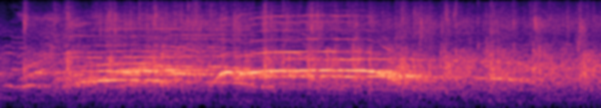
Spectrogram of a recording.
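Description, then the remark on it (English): An audience claps and cheers for about four seconds after a preacher recites a Bible passage, a dense, steady wash of applause topped by rising and falling whoops and shouts from many voices. “You shouldn't clap for that.”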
